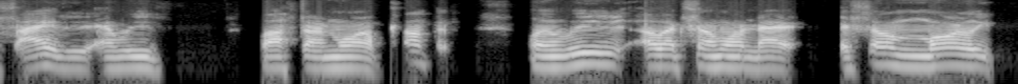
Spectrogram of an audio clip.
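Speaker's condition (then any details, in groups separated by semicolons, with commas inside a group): Parkinson's; speech impediment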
